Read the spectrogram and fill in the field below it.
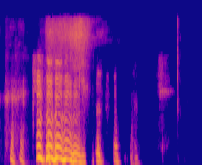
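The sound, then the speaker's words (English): A cat named Shadow hisses at a visiting neighbor cat, a harsh breathy hiss layered over a wavering, growling yowl, followed by a few shorter spitting bursts and faint clicks as it trails off. “My cat is freaking out.”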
